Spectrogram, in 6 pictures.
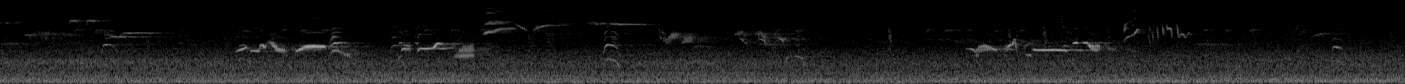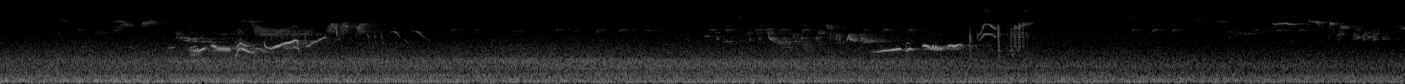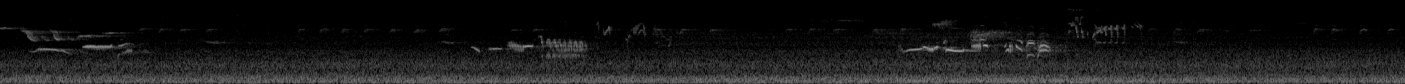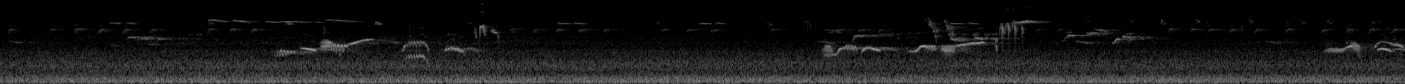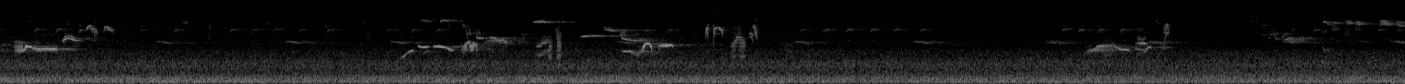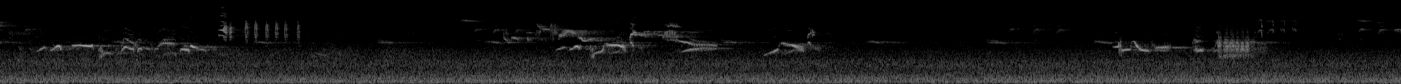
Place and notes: Unnamed Road, Kronshagen, Deutschland - Blackbirds and wind at dusk
Evening around sunset on a windy day, footway along a railroad embarkment beside dwellings, blackbirds singing and calling, constant wind in the populus and other trees as well as omnipresent distant traffic noise. Tascam DR-100 MK III built-in uni-directional stereo mics with furry wind screen. 120 Hz low-cut filter, trimmed and normalized.
Kronshagen, Germany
